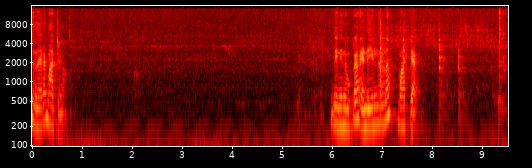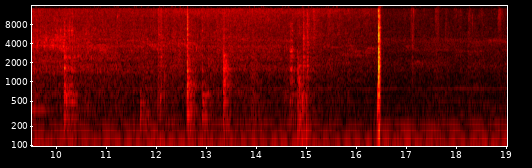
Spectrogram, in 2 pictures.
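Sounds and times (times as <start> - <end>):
hot oil sizzling: 0.0 - 16.6.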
